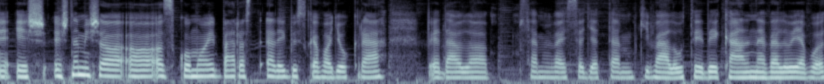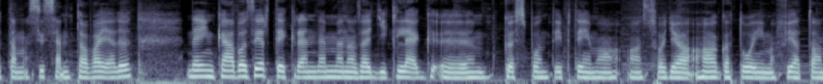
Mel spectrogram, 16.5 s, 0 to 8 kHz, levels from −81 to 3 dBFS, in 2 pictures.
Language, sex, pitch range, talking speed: Hungarian, female, 150-180 Hz, 140 wpm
